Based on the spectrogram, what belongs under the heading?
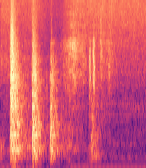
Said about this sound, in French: Une fois habillé, il attend debout. On frappe à la porte.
